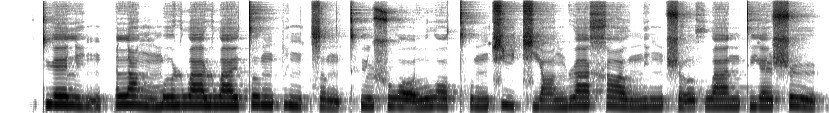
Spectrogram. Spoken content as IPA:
t̪ ɥ ɛ˦ l ḭ˨˩ ŋ | l ɑ˥˨ ŋ m ɤ˦ ɻ w ä˦ ɻ w a˦ ɪ̯ t̪ ɤ˦ ŋ p i˥˨ ŋ t͡s ɤ̰˨˩ ŋ t̪ʰ y˨˦ ʂ w ɔ̰˨˩ l w ɔ˨˦ t̪ʰ ʊ˨˦ ŋ ɕ i˥˨ t͡ɕ j ɑ˨˦ ŋ ɻ ä˦ x ɑ˥˨ ʊ̯ n̪ i˨˦ ŋ ʂ ɤ̰˨˩ x w a˦ n t̪ j ɛ˦ ʂ ɻ̩˥˨

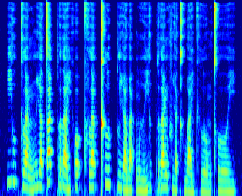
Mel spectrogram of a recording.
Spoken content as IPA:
j u˥˩ ʔ k l a˨˩ ŋ m i˧ a̯ t a˦˥ k̚ p r a˩˦ j ʔ ɔ˦˥ ʔ pʰ l a˦˥ t̚ kʰ l u˥˩ k̚ p l i˨˩ a̯ w a˨˩ k̚ m ɯː˩˦ j ɯ˥˩ k̚ p r a˥˩ ŋ f i˨˩ a̯ kʰ w a˩˦ j pʰ l o˩˦ m tʰ oː˧ j

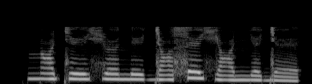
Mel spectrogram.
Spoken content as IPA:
ŋ ɑ˨ c eː˨ ç œ˨ n e˨ ɟ ɑ˨ s ɛ˦ ç ɑ˨ ɲ ɛ˨ ɟ ɛː˨

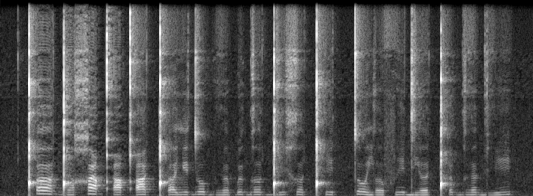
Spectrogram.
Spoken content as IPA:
ǃʼ ʌ ɡ͡ǃ ə χ ə qʼ ɤ qʼ ʌ ǃʼ ʌ lʲ ɵ d o bʱ ɵ ɓ ɵ ɡ ɤ ɡ͡ǃ i x ɤ ǃʰ i tː o j ɤ f i d j ə ǃʼ ɵ ɡʱ ə ɡʱ i

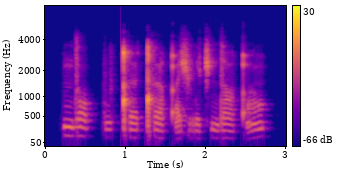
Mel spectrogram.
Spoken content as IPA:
n d ɔ kː u ǃʰ ɜ ǃʰ ɐ qʼ e ʃ r e t͡ʃ n d ɑ qʼ ɔ̃

